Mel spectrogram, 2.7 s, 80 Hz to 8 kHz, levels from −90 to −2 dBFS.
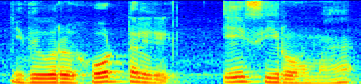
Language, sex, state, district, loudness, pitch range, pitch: Tamil, male, Tamil Nadu, Kanyakumari, -17 LUFS, 135-160 Hz, 145 Hz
